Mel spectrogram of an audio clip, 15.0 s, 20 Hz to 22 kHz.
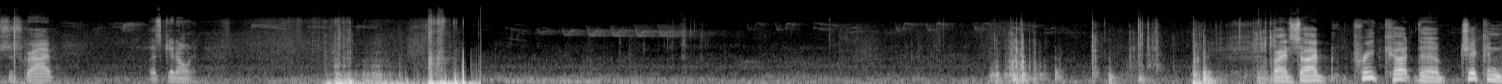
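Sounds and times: bird chirping: 0.0s - 3.8s, 4.9s - 11.3s
camera handling bumps and rustling: 9.9s - 12.9s.

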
